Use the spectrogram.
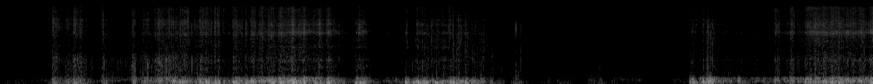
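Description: Fingers flick the white nylon bristle tips of a small blue plastic scrub brush held close to the mic, making rapid, dense snapping and crackling with a heavy low thump and a thin bright edge. The flicking comes in bursts: it starts after a brief quiet, drops to soft near-silence in the middle, then resumes at full strength to the end.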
